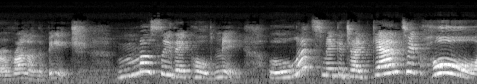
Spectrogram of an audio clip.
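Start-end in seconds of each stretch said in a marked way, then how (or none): 3.4-6.0 high and loud, bursting with glee; excited gasp. Acted. Girl to her dogs on the beach, excited and loud. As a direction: blurt it out thrilled. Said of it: "I gasped".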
